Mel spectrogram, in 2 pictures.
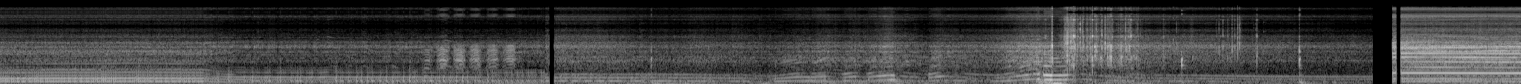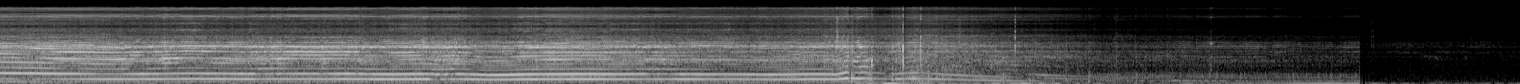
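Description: Snowmobile engine running, with revs rising and falling. After a sudden break it runs strong and steady at speed, then drops in pitch and fades away near the end as the sled slows.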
